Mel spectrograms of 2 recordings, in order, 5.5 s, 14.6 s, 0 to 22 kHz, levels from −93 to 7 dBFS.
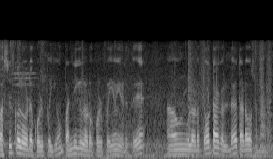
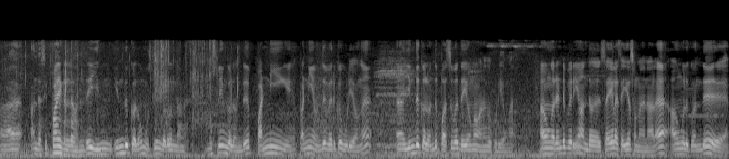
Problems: constant background noise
